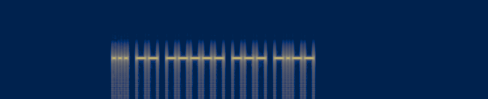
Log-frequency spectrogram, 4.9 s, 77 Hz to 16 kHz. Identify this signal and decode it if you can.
Morse code, heard as a keyed tone, about 40 wpm, 700 Hz. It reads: SM0OY
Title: Call Signs Repeated 3x - 40wpm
